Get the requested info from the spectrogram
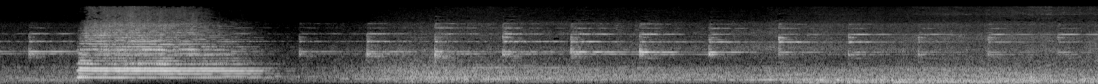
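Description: A grade-crossing bell dings steadily, about three strokes every two seconds. About a second in, the lead diesel locomotive sounds one chord-horn blast of nearly two seconds, then the train rolls past with rising wheel and engine noise as the passenger coaches go by.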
